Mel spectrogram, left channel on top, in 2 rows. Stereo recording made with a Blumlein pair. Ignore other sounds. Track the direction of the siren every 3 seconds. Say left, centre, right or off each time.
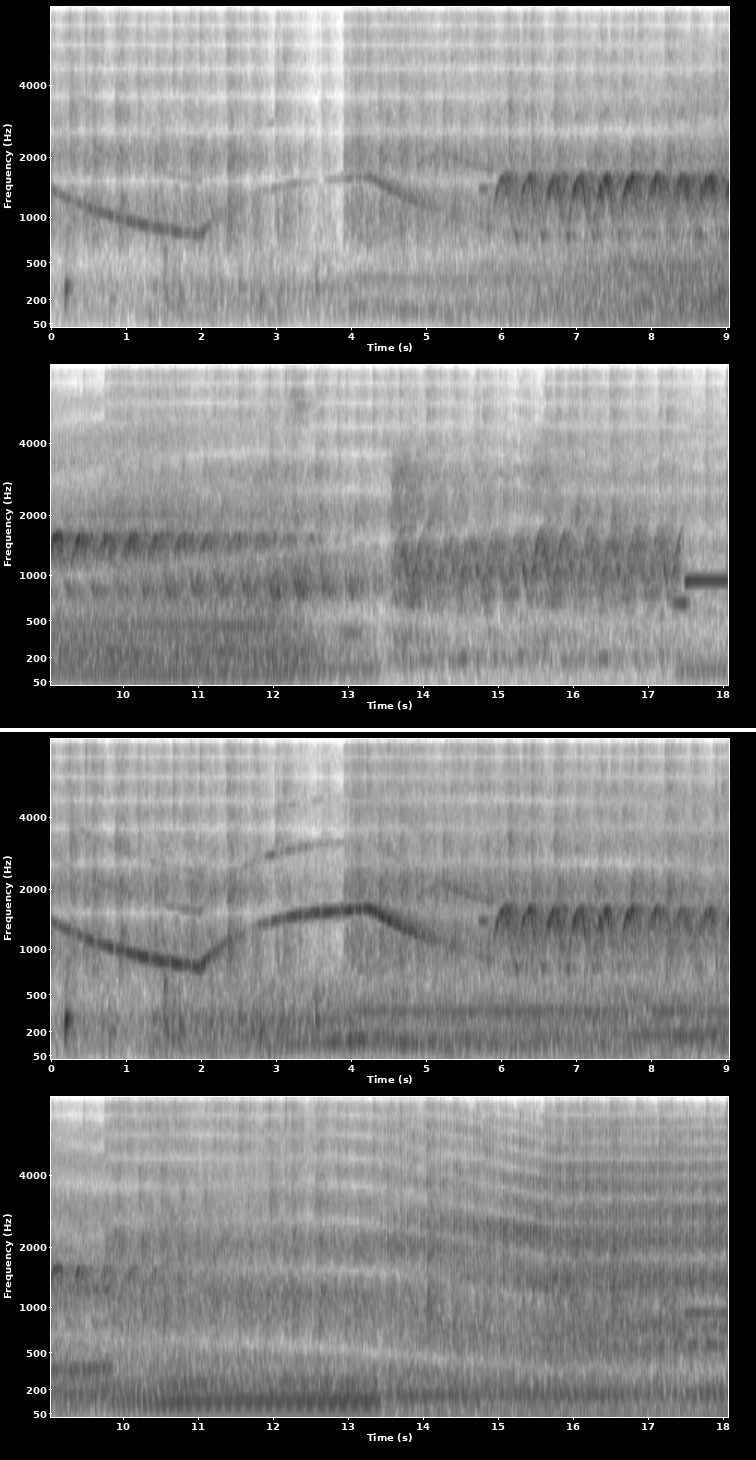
right, right, centre, left, left, left.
